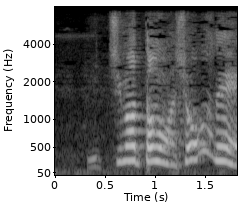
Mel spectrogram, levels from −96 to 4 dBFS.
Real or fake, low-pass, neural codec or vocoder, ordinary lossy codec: real; 7.2 kHz; none; none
